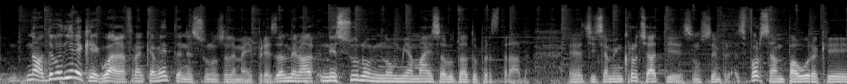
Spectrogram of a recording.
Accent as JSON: {"language": "Italian", "town": "Genoa", "region": "Liguria", "country": "Italy", "tie": "born or raised there", "accent": "Genoese", "lives_now": "Milan, Italy", "said": "sono cresciuto a Genova, quindi ho preso la cadenza genovese, se voglio parlare. Poi mi sono trasferito a Milano, cioè, Milano è questo. Invece le origini sono pugliesi, quindi da piccolo, pugliesi e siciliani"}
